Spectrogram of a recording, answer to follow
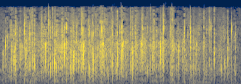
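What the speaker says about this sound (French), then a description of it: "on applaudit." A small group claps and applauds steadily for a few seconds, close by, with no talking.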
